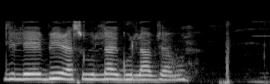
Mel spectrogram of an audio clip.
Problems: constant background noise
